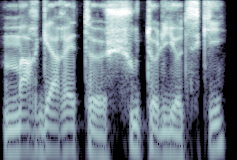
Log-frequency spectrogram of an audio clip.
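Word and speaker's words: Margarete Schütte-Lihotzky: Then in 1926, Margarettootski, pronounced Margarettoski, designed the Frankfort kitchen for Ernst Mai's public housing program.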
